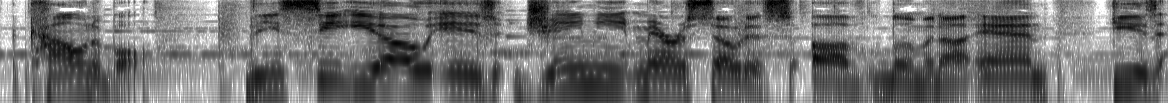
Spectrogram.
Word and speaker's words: Merisotis: Work in the Age of Smart Machines, Jamie Merisotis.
